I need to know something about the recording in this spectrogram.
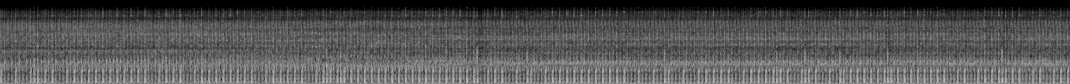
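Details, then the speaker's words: Microcosm H76 small twin engine on its first start, throttle cracked open: fast popping beat with uneven gaps and dropped firing pulses; the spark plug was found drowned, soaking wet with fuel. "well there's our spark plug and yeah it's just drowned in fuel I wish I had a better way to show you guys but it's just I mean how it's soaking wet"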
